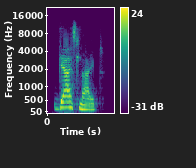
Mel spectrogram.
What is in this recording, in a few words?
"gaslight", Indian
